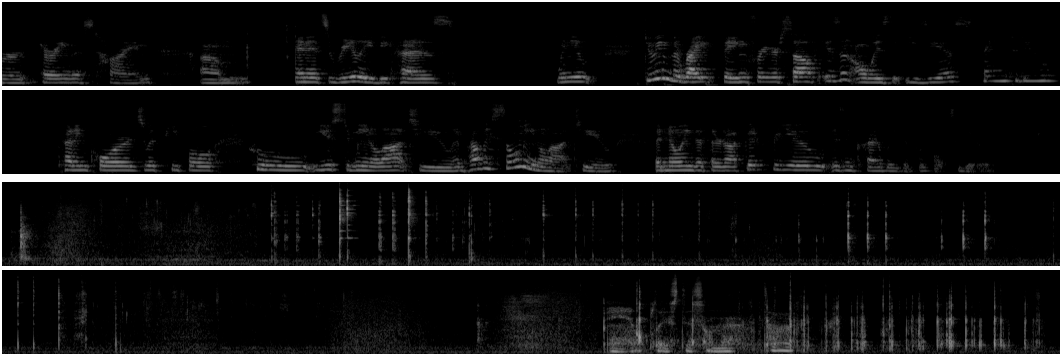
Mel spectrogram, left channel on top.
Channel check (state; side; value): different; both; correlation 0.00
